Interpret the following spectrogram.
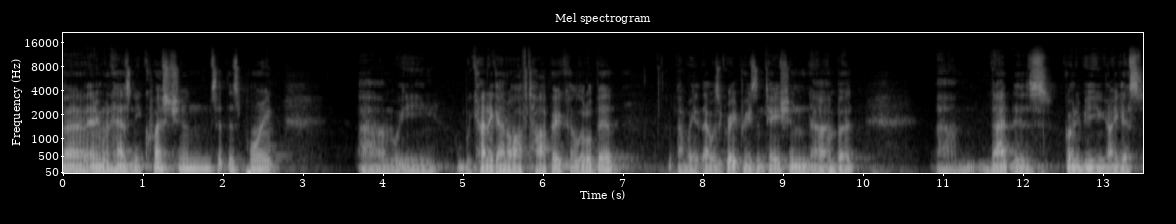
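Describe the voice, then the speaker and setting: A man with a Utah accent chairing a city council meeting, speaking haltingly with many fillers. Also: low-pitched, vocal fry, warm tone. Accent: Utah English.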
